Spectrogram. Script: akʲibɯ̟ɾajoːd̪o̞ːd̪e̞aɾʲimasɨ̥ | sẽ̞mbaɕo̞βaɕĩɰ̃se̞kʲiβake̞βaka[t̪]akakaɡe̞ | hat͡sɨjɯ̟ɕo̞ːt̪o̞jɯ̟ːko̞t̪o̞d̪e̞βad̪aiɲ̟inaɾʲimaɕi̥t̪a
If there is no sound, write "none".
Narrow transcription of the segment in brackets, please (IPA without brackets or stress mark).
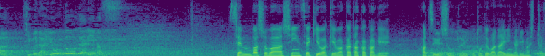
t̪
